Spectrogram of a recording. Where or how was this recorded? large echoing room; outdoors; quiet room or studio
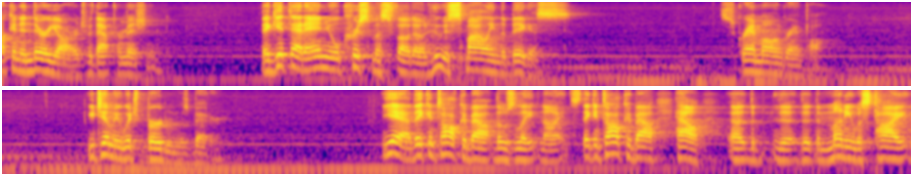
large echoing room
